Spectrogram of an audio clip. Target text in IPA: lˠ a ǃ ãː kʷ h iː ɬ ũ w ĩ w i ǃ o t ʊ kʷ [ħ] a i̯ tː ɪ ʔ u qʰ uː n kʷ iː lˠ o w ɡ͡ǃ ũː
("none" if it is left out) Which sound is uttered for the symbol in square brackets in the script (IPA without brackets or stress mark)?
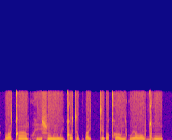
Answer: ʔ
